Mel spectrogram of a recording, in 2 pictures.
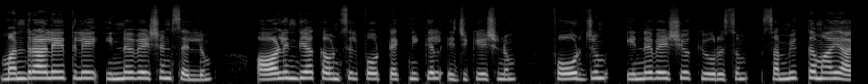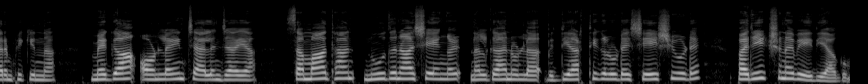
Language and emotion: Malayalam, neutral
